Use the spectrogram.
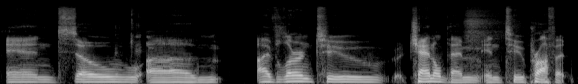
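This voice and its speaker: A man's voice: on the low side, drawn-out words, smooth, dry recording. A man whose voice is going after bronchitis, joking drily as a guest in a casual interview. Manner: dry, deadpan joking. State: losing his voice after bronchitis. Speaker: comedian guest.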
